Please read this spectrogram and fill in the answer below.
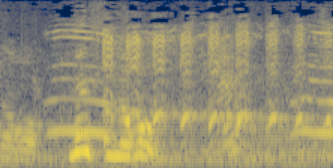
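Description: A high-pitched voice laughing loudly, starting about half a second in.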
